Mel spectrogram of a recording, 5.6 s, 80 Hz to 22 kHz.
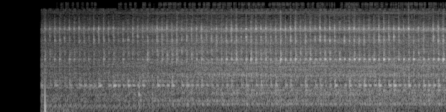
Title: Weird noise from 2006 Suzuki 2.7 V6 Engine 3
